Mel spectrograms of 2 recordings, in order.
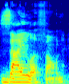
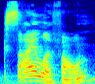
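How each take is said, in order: First: The word begins with a z sound. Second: The word begins with a ks sound. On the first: "most of the time people make it sound almost like a Z sound" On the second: "I'm kind of making it sound more like the X sound"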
